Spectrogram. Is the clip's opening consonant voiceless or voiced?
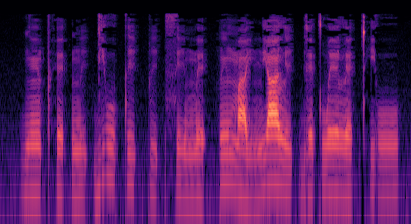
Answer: voiced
